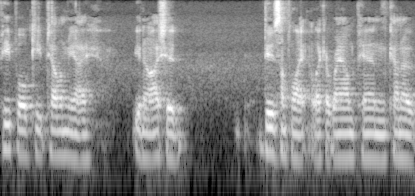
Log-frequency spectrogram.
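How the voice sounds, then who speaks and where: A man speaks with a dark, mellow tone and a fairly low pitch. His intonation is monotone and flat, broken by long, frequent pauses. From Texas. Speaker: horse trainer and rancher. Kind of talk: podcast interview. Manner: slow; pauses to think between words.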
